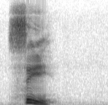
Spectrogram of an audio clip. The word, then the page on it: C: Inglês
